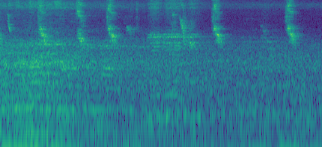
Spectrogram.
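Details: Scattered high, clipped sparrow chirps, some spaced about a second apart, heard over continuous low traffic-like rumble and hum.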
